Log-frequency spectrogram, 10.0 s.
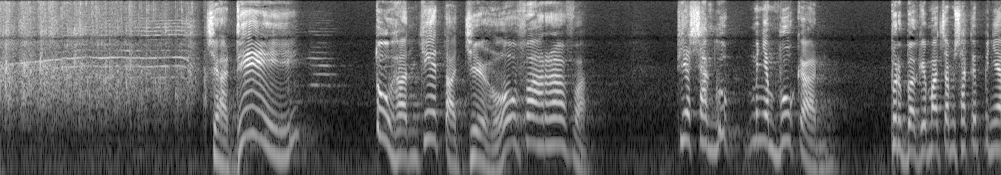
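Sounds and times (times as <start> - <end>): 
audience applause: 0.0 - 2.2
speech: 2.1 - 3.1, 3.8 - 6.0, 6.8 - 10.0.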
